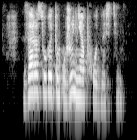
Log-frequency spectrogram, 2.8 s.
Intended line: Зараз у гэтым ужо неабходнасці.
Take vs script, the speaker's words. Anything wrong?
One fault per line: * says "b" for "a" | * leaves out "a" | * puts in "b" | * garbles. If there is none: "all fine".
all fine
